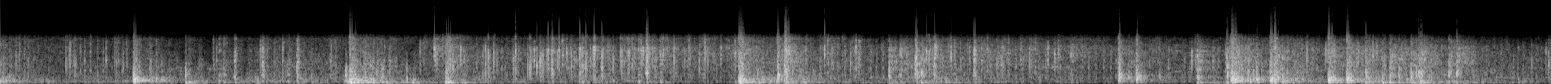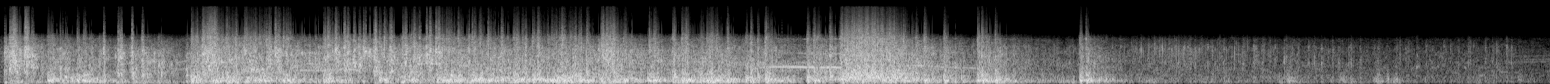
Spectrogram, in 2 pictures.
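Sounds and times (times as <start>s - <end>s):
fireworks bangs and crackling: 0.0s - 31.0s.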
